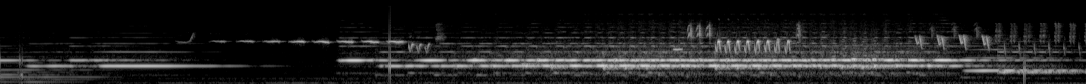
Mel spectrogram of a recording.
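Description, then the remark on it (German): Flute music from a CD plays alone: long held whistling notes joined by quick trills and chirpy bursts that mimic birdsong, fairly loud and steady throughout, with no talking. “Übrigens, mit der Flötenmusik auf der CD kann man nicht nur Vögel anlocken, sie hat auch ganz andere Wirkungen.”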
